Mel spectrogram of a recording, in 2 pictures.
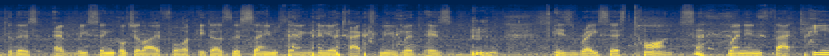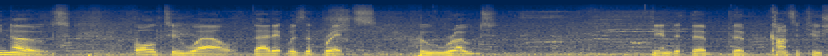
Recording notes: Recorded at Emerald Republic Brewing.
